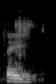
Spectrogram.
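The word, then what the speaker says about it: Toews: Or, like his mom would like to pronounce it, Jonathan Taves. Is that so? Absolutely. French heritage.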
